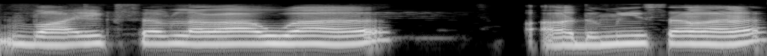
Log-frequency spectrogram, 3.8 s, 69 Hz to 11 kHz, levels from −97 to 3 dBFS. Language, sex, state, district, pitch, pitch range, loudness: Hindi, male, Bihar, Bhagalpur, 215 Hz, 210-230 Hz, -13 LUFS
